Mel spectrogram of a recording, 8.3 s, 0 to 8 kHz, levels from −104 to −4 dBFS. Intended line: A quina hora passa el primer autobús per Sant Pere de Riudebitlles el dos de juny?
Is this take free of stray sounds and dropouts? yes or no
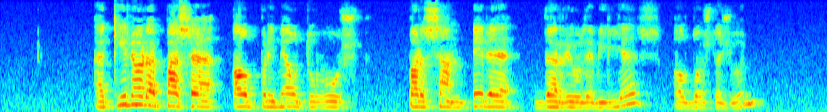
yes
